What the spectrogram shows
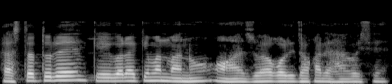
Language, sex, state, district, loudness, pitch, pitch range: Assamese, male, Assam, Kamrup Metropolitan, -16 LUFS, 145 Hz, 135-165 Hz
